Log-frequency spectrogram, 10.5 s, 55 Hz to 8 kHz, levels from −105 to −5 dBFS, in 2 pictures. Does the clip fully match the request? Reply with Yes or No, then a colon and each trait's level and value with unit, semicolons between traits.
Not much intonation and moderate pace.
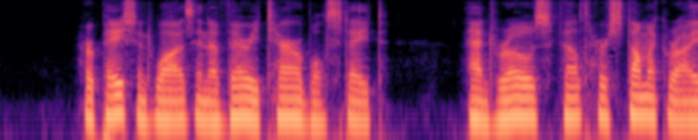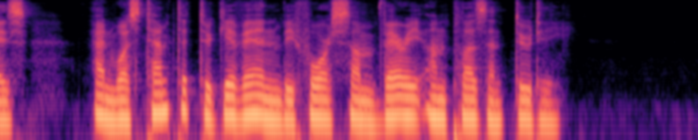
Yes: narrow, 2.2 semitones; average, 145 wpm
